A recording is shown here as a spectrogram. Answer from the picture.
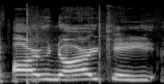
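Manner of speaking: a light Aussie scolding a mate; Australian accent. Retold or imitated. Cohost riffing on the bit, mock Australian accent. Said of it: "saying Italian dishes in an Australian accent".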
